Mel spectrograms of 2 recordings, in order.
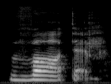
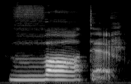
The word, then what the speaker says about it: water: But in Afrikaans, water. So you hear like the R at the end, which is really important for most words in Afrikaans. And like the W sound, water.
